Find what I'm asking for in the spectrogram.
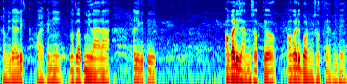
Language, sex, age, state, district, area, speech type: Nepali, male, 18-30, West Bengal, Alipurduar, rural, spontaneous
